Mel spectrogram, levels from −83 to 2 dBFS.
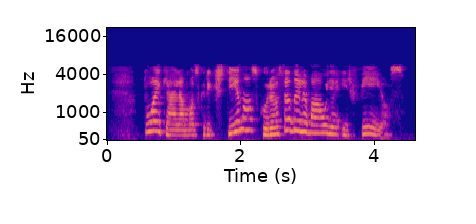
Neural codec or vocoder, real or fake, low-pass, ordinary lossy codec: none; real; 5.4 kHz; MP3, 48 kbps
